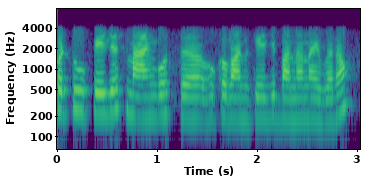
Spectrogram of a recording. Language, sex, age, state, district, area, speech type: Telugu, female, 18-30, Telangana, Hanamkonda, urban, conversation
